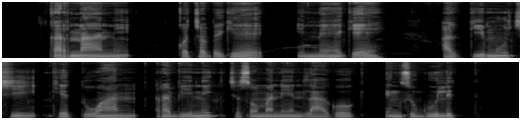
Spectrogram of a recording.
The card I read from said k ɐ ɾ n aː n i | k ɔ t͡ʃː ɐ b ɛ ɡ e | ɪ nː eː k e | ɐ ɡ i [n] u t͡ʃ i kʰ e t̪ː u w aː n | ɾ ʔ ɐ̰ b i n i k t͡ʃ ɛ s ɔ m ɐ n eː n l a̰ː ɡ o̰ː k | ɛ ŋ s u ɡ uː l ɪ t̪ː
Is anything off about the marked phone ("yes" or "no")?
yes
